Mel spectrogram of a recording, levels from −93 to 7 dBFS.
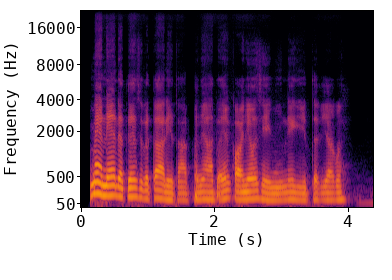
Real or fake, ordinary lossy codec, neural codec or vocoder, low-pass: fake; none; codec, 44.1 kHz, 2.6 kbps, DAC; none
